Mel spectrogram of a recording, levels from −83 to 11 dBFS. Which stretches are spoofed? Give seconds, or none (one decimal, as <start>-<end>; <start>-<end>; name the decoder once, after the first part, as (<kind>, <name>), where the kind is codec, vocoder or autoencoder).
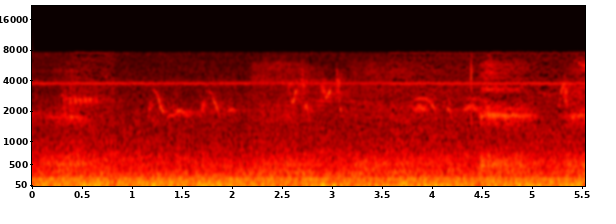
0.8-2.3 (vocoder, BigVGAN v2)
